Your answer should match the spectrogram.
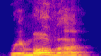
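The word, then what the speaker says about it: Rimowa: Remova, that's spelled R I M O W A and Briggs and Riley.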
